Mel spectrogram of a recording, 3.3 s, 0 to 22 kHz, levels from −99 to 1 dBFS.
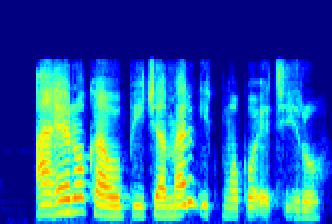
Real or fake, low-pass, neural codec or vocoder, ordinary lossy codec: fake; 7.2 kHz; codec, 16 kHz, 1 kbps, X-Codec, HuBERT features, trained on LibriSpeech; none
